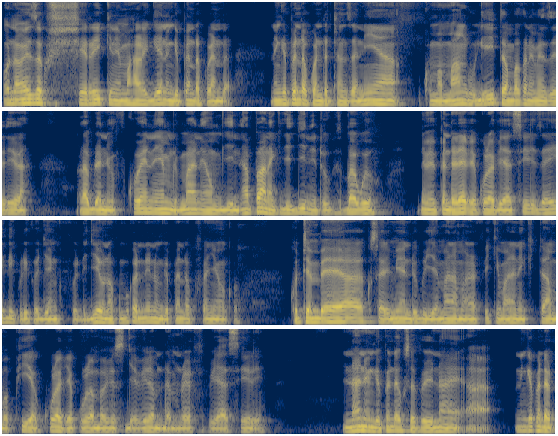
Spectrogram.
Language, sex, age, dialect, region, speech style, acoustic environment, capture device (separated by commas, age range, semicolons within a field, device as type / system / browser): Swahili, male, 18-24, Tanzania - Dar es Salaam, Tanzania, happy; relaxed, nature, mobile / Linux / Chrome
